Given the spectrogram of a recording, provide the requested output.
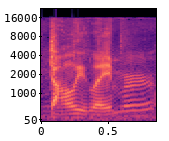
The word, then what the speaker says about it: DalaiLamer: Starcraft 2 replay between Dolly Lamer I think is how you pronounce it that's how I pronounce it because that's how I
